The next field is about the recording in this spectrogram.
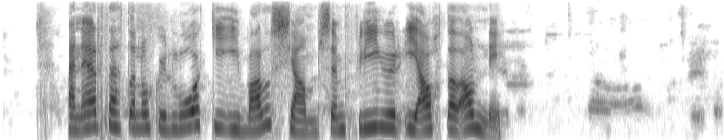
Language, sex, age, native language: Icelandic, male, 18-19, Icelandic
